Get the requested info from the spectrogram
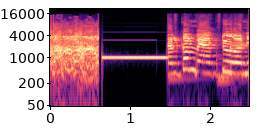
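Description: A short burst of loud hissy noise, then a steady single-pitched electronic beep lasting under a second, a bleep sound effect laid in during editing; speech starts again near the end.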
